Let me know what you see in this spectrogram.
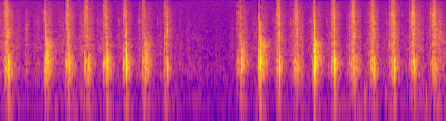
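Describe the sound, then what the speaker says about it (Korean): A knife minces ginseng roots on a board in a fast, steady run of close, sharp taps. It stops for about a second, then carries on at the same even pace. "요런 거는 다 다져서 다시 다 들어갑니다"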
